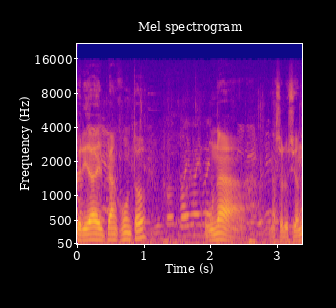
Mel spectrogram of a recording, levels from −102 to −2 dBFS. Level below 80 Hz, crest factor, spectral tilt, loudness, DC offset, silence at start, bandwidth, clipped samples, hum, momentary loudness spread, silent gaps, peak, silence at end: -46 dBFS; 18 dB; -5.5 dB/octave; -25 LUFS; under 0.1%; 0 s; 15.5 kHz; under 0.1%; none; 16 LU; none; -8 dBFS; 0 s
